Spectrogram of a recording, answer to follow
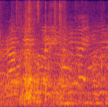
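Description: Several high-pitched young voices calling and cheering over one another, with a lower voice joining in the second half.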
